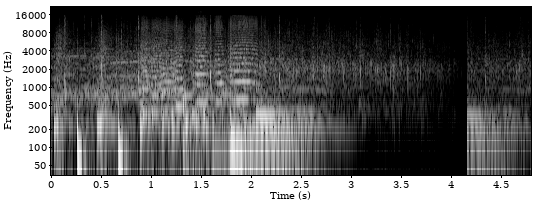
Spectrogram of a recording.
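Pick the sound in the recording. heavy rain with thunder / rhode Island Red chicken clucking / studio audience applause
studio audience applause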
